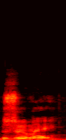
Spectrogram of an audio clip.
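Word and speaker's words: ζύμη: Strong's G 2219, Zume.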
